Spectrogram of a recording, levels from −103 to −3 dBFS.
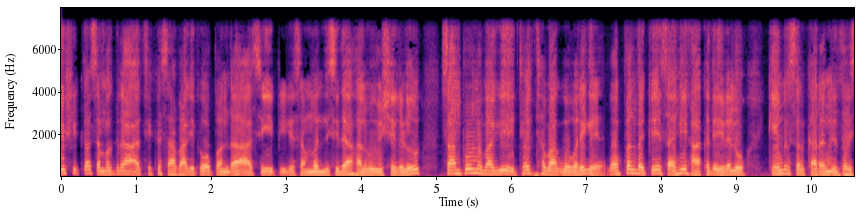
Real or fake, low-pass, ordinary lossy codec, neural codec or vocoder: fake; 7.2 kHz; none; codec, 16 kHz in and 24 kHz out, 1.1 kbps, FireRedTTS-2 codec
